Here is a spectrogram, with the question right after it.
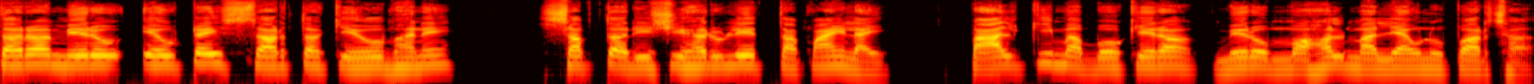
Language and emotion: Nepali, neutral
